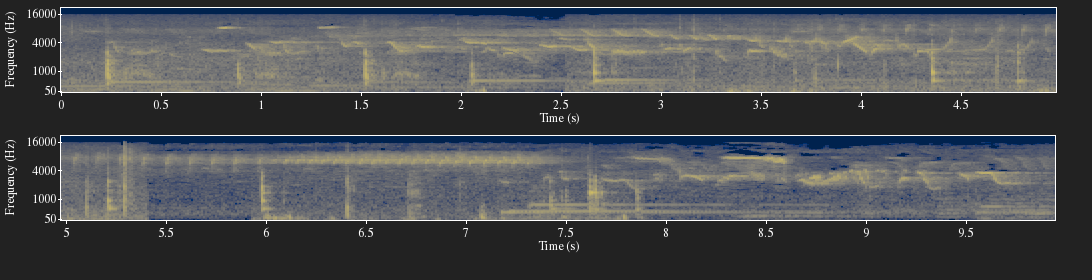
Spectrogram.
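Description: Kitchen knife cutting carrots on a wooden chopping board, a series of sharp chops, with birds chirping throughout. The chopping stops about halfway and only the birdsong continues.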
